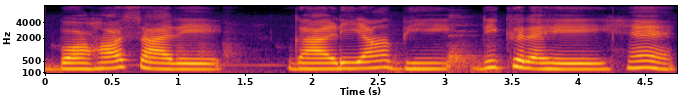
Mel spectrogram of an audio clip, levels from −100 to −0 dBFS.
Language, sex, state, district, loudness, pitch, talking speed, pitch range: Hindi, female, Chhattisgarh, Raipur, -17 LUFS, 215 Hz, 90 wpm, 210-245 Hz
